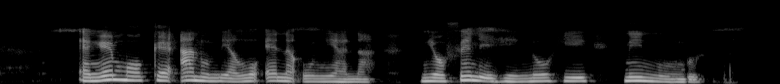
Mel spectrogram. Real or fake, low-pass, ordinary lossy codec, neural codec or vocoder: fake; 7.2 kHz; AAC, 64 kbps; codec, 16 kHz, 2 kbps, X-Codec, HuBERT features, trained on balanced general audio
